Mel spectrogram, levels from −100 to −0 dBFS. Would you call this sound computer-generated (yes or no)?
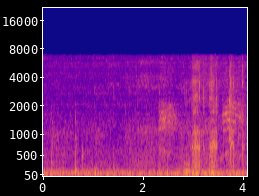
yes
